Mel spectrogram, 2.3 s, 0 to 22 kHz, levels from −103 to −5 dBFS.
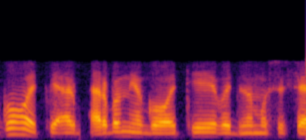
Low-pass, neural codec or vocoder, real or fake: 3.6 kHz; none; real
